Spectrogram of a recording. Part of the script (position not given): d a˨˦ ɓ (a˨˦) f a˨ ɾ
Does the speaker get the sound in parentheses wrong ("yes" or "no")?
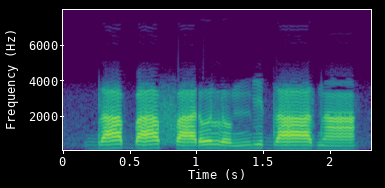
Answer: no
